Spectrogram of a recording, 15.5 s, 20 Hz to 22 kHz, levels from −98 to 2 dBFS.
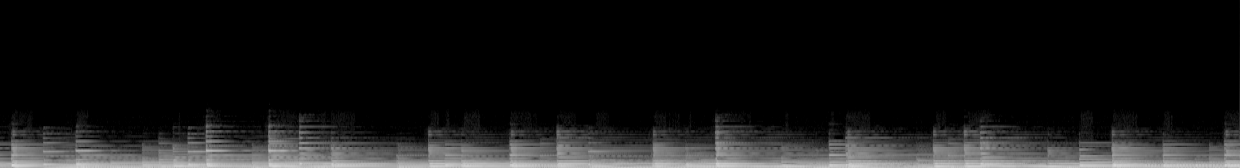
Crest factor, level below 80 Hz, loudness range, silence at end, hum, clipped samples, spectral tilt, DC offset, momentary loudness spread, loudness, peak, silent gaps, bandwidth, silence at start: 12 dB; -52 dBFS; 1 LU; 0 s; none; under 0.1%; -7.5 dB/octave; under 0.1%; 6 LU; -23 LUFS; -10 dBFS; none; 5.2 kHz; 0 s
